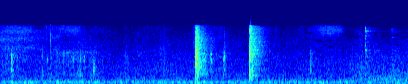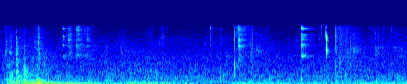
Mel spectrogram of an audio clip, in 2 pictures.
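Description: Quiet indoor room sounds: two sharp clicks or knocks half a second apart about two seconds in, a short low rumble a little after the middle, then a few faint light clicks.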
